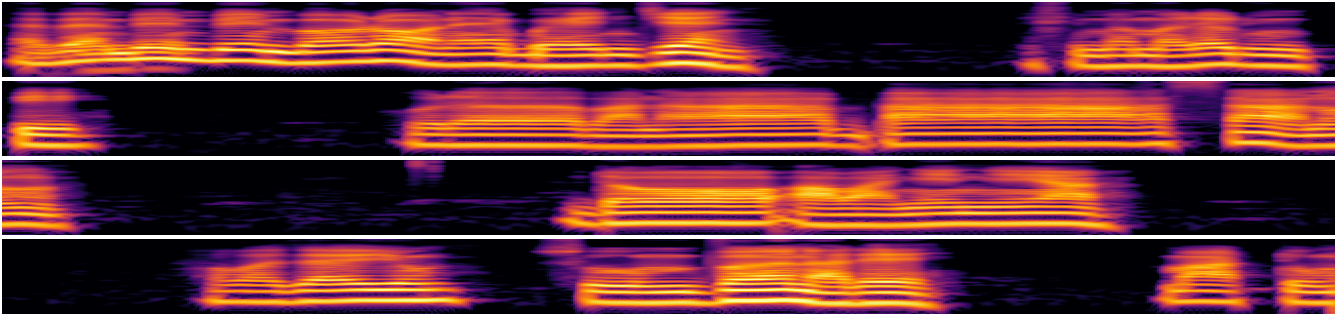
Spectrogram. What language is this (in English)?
Kohumono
